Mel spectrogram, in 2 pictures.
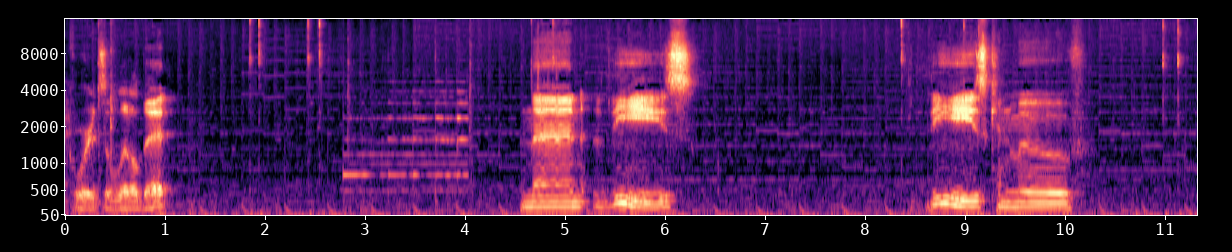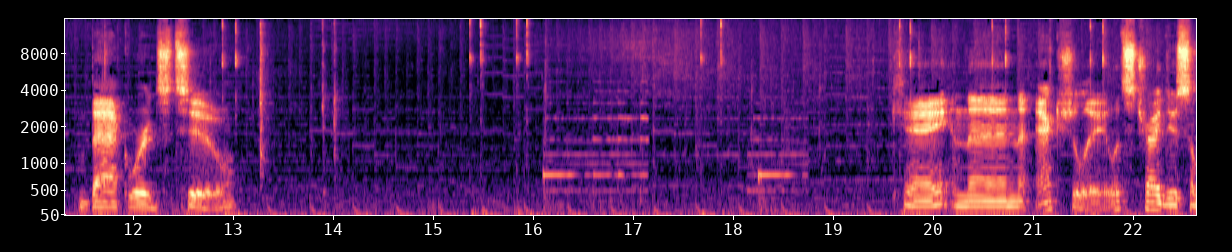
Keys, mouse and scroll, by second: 0.3 g, 2.4 click, 2.6 space, 4.4 space, 4.8-8.4 drag, 9.2 right click, 12.9 shift+right click, 13.8 g, 15.8 click, 15.9 space, 17.5 space, 17.6 click, 18.0 space, 19.9 right click, 19.9 space, 21.8 right click.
